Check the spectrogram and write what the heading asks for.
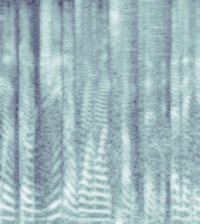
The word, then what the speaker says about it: Gogeta: Go Get is my favorite mispronunciation. It's up there with Go Gash. Hey, At least I said Gogeta.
